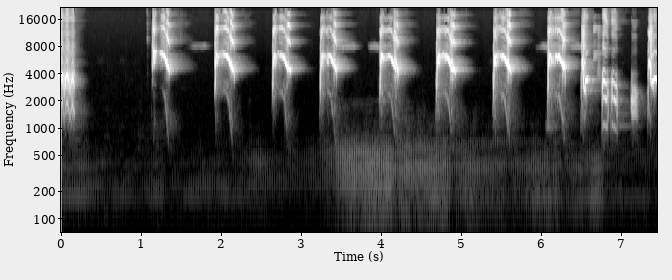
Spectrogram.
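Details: Long-tailed shrike (cendet) in gacor singing: sharp, harsh notes sweeping downward, repeated roughly once a second, ending in a quicker burst of varied, lower chattering notes. A faint low murmur sits behind the middle section.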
